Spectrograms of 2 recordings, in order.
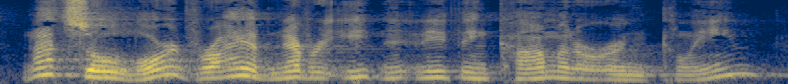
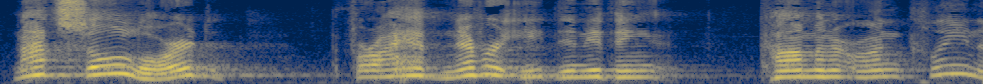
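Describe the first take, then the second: First: Loud, proud "Not so, Lord" that stays self-assured; boastful refusal. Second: Higher and louder, pleading refusal; alarmed loud protest. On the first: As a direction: refuse God with boastful pride. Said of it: "he'd said it in a boasting voice at the beginning". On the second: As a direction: cry out against the command. Peter refuses the voice again. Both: Acted.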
